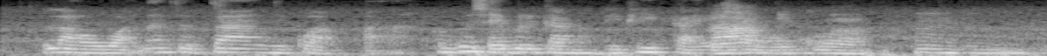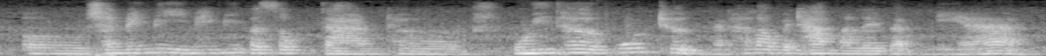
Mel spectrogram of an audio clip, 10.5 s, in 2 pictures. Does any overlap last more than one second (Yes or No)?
No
